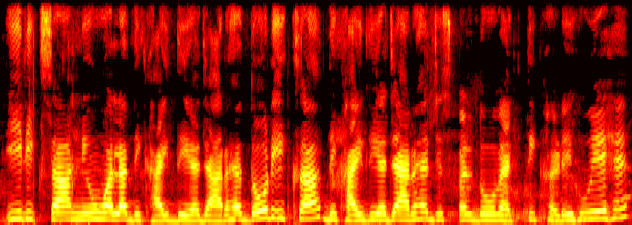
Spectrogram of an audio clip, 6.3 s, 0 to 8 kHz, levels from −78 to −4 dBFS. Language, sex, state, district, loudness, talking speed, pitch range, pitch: Hindi, female, Chhattisgarh, Raipur, -17 LUFS, 220 wpm, 215-250 Hz, 230 Hz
